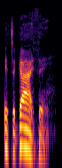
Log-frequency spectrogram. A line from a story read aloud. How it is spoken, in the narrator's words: she sighed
